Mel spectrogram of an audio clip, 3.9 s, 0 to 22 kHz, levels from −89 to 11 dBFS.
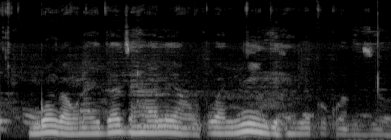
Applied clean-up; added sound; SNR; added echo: none; none; none; none.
